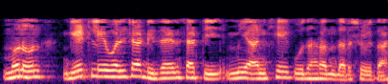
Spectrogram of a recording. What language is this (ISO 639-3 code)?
mar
